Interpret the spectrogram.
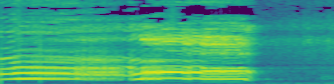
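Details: Rooster crow heard among scratching chickens in their coop, caught mid-call: two loud sustained, strained segments joined by a brief dip, ending abruptly after about one second, then near quiet with faint low hum.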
